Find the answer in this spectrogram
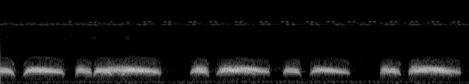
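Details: Caged spotted dove kept as a trapping decoy, cooing steadily and without pause, recorded 9 January 2024: low, mellow hooting notes in short phrases, about one per second, with brief gaps between groups; steady faint hiss behind.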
